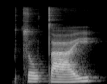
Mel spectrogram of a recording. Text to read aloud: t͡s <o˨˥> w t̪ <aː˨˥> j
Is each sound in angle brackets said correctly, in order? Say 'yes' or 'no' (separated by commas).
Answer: no, yes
